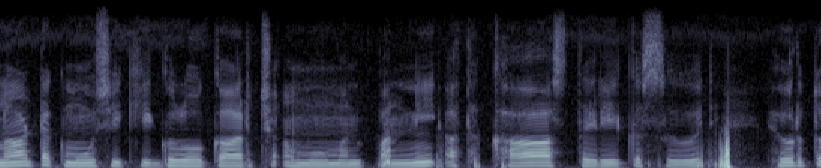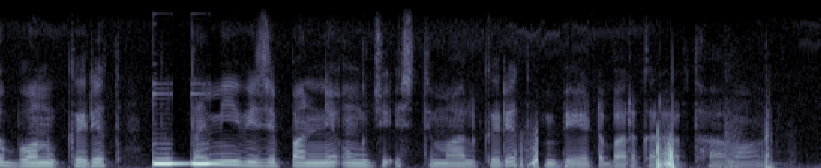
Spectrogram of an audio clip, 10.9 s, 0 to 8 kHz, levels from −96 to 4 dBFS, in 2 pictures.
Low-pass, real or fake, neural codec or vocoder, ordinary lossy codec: none; real; none; none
